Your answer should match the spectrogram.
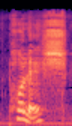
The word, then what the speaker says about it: Polish: So number 4 on that list is we must polish the Polish furniture. So polish of to clean, and then Polish as in the nationality. I also both spelt the same but pronounced in different ways.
